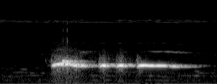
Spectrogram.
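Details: One cooing phrase of a local zebra dove, used as masteran to draw replies from other doves: a burred start followed by several quick pulses and a long, even, fading whistled note, in quiet surroundings.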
